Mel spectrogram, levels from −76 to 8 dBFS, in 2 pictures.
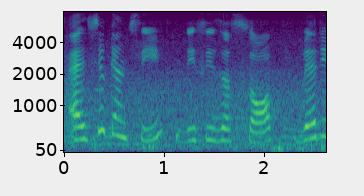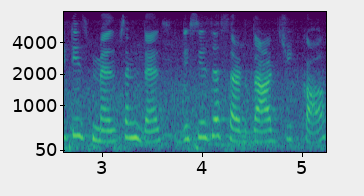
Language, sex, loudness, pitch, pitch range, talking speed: English, female, -19 LUFS, 275 Hz, 250-325 Hz, 215 wpm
